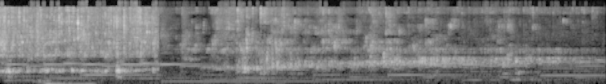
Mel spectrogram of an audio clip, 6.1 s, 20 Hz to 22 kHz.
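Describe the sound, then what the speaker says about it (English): Room-temperature water runs and splashes as it's poured into a garlic solution, a trickling stream with faint drips, fairly quiet and close. "add 1 liter of clean, room temperature water to the garlic solution"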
